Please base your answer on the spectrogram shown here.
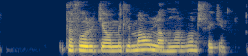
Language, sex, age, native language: Icelandic, female, 40-49, Icelandic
